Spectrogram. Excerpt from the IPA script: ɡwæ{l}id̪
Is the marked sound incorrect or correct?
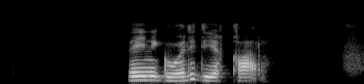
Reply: correct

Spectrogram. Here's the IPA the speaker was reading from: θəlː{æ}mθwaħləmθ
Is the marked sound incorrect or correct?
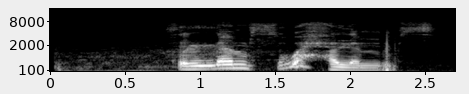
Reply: correct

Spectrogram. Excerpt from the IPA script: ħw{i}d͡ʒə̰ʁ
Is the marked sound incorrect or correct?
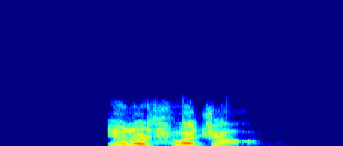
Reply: incorrect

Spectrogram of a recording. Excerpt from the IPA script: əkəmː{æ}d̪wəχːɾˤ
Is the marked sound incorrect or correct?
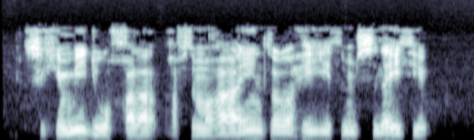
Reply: incorrect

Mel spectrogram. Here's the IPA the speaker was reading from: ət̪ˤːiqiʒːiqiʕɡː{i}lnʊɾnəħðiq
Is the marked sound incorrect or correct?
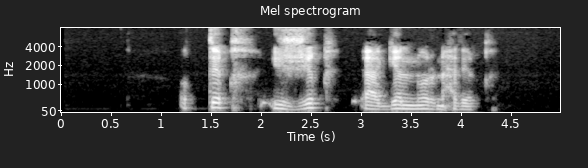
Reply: incorrect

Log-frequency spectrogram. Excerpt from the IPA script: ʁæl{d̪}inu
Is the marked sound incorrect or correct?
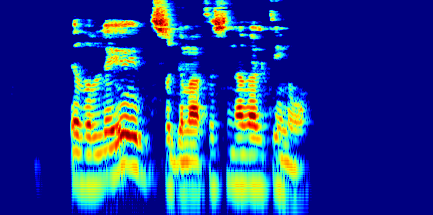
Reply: incorrect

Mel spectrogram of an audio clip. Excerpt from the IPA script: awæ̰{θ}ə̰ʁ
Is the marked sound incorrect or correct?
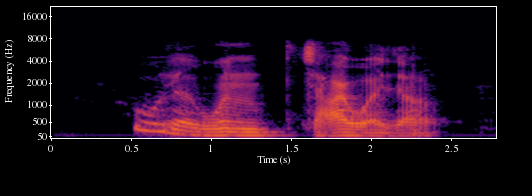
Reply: incorrect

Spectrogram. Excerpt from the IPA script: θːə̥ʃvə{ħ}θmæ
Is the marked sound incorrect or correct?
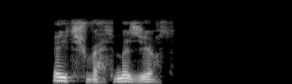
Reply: correct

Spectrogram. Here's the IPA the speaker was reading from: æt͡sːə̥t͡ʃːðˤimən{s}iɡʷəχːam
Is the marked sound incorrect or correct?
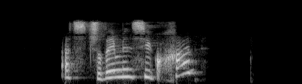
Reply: correct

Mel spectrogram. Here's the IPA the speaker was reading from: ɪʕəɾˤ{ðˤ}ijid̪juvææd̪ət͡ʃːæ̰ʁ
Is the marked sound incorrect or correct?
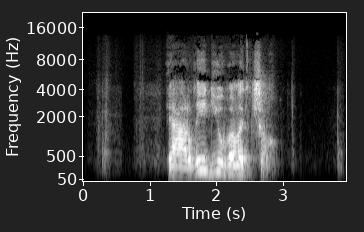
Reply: correct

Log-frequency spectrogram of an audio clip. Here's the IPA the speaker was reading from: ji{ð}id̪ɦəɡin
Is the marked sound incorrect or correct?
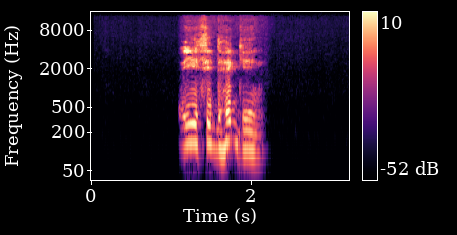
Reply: incorrect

